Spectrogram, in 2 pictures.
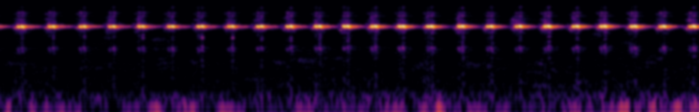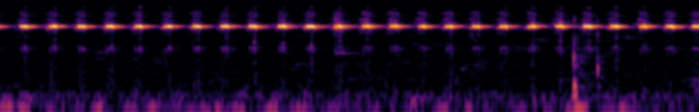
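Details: Insect found at night; a pure, very high-pitched chirp repeated steadily about three to four times per second without pause, with a brief click near the end.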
